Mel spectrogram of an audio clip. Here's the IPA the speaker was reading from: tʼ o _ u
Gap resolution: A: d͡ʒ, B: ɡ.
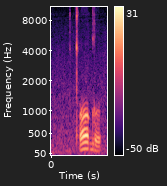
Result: B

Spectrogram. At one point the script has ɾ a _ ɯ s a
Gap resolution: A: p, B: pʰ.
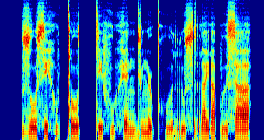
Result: A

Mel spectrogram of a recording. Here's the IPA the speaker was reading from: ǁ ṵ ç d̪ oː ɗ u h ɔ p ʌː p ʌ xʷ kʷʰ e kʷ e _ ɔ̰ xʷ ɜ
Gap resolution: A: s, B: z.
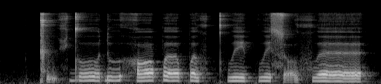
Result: A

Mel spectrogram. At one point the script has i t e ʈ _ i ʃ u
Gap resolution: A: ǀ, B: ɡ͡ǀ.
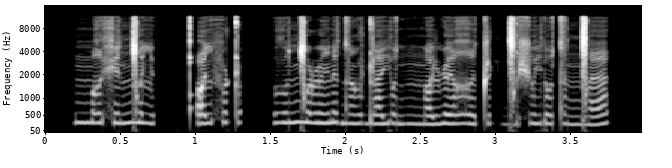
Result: B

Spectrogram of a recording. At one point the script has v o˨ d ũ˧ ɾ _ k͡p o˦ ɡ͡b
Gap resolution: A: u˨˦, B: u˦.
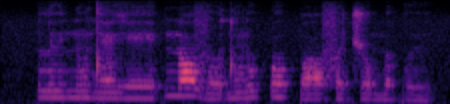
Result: B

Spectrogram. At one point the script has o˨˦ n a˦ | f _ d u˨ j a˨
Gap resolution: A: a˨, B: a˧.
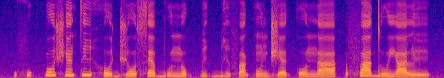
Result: B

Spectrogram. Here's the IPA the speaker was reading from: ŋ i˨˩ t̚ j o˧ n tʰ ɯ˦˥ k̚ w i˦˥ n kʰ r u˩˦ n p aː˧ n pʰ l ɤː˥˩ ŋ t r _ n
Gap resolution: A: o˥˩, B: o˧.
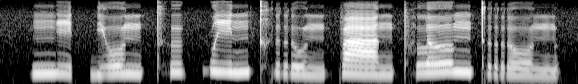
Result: B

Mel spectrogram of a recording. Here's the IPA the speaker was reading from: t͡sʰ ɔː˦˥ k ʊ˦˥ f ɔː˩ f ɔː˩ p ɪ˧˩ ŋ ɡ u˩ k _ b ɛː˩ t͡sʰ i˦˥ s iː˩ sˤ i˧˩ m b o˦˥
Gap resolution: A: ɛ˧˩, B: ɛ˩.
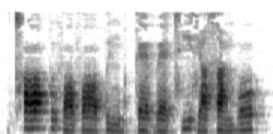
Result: A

